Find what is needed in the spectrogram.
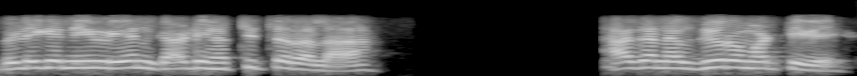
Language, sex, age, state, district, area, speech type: Kannada, male, 30-45, Karnataka, Udupi, rural, conversation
